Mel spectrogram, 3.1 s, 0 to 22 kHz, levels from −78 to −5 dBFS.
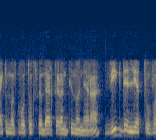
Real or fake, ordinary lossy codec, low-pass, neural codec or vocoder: real; MP3, 48 kbps; 10.8 kHz; none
